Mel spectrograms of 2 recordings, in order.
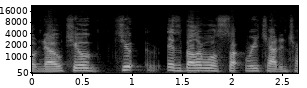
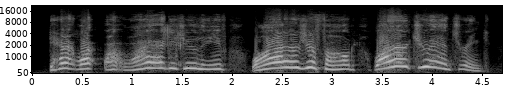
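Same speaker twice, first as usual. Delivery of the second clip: very high-pitched, furious, angry shouting; 12 semitones higher than usual. Player voicing her character marching straight up to him, angry yelling. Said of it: "start yelling at him".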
